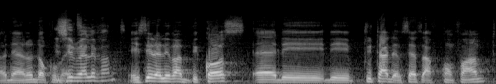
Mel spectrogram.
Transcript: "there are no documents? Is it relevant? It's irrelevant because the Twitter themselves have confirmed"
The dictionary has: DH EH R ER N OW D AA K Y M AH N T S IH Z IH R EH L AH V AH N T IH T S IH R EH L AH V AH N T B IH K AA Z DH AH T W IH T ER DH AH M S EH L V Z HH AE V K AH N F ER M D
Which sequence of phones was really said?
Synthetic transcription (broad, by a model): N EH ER N OW D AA K Y AH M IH IH R EH L AH V AH N T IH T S IH R EH L AH V AH N T B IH K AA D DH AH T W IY T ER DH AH M S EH L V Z HH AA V K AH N F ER M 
